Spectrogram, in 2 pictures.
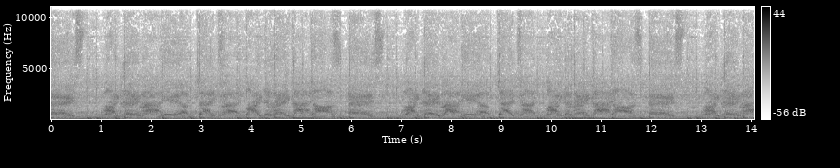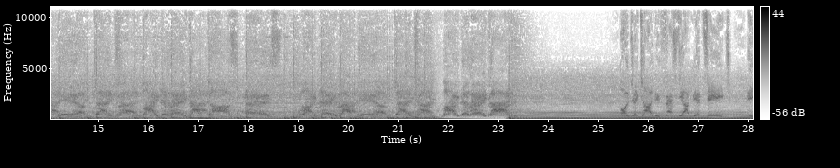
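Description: Loud, dense metal song with harsh shouted vocals over driving drums and distorted guitars, playing continuously before shifting near the end into a sustained, ringing chord section.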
